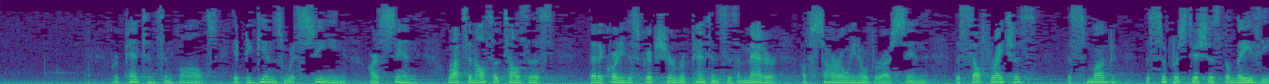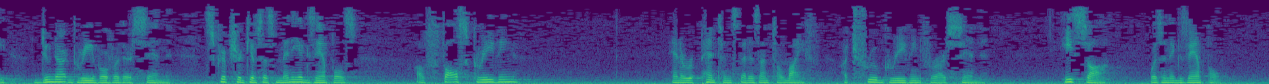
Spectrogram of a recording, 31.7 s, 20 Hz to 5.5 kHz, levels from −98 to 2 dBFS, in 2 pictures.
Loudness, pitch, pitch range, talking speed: -29 LUFS, 130 Hz, 120-145 Hz, 120 wpm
